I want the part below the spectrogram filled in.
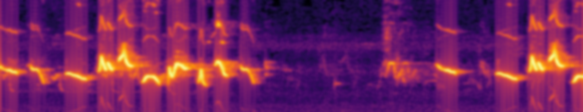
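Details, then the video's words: Male-typical Painted Bunting song: a bright, rapid warbling phrase of high sweet notes, a brief pause, then another phrase. "Painted Bunting Sound"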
